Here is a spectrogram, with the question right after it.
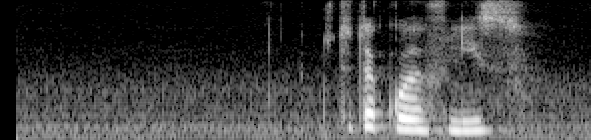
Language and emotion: Russian, neutral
